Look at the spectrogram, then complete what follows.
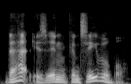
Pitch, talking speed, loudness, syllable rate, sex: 115 Hz, 135 wpm, -19 LUFS, 5.9 syllables/s, male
